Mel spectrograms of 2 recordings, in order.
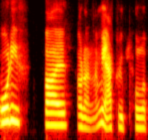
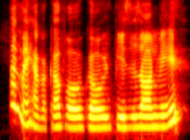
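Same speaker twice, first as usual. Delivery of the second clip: smug, sly, self-satisfied, pleased-with-himself understatement; 3 semitones lower than usual. The narrator speaks as a character answering about gold: smug. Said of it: "gives a smug grin as he just says".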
